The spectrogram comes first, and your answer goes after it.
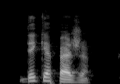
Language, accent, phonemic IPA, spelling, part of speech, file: French, France, /de.ka.paʒ/, décapage, noun, LL-Q150 (fra)-décapage.wav
- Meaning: scouring, stripping (material from a surface)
